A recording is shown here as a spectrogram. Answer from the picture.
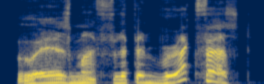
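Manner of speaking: rough, grumpy, grumbling growl. A narrator reading a story voices a hungry camel, growling. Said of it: "he growled".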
